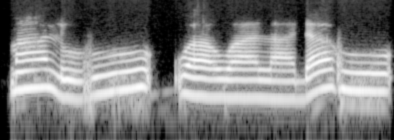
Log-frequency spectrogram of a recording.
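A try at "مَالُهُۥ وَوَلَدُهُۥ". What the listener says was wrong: Wa waladuhu. waladahu bukan wa waladahu, wa waladuhu. Du, ini doma. Tapi wa waladahu bukan. Maluhu wa waladuhu. Du ini ya.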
